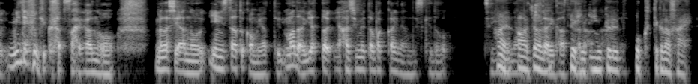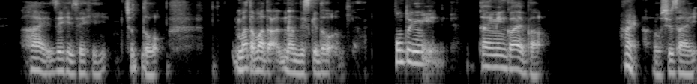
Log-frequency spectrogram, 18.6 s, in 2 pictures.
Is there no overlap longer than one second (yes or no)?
no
